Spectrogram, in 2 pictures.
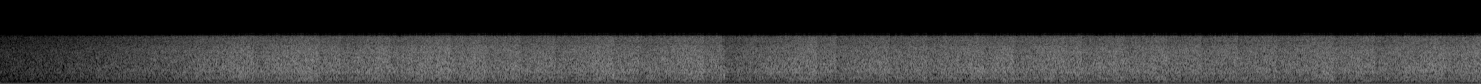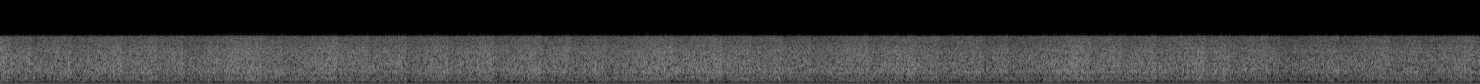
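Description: Whitewater rapid rushing over rocks: a steady, loud churning of water, swelling up over the first couple of seconds and then holding level.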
